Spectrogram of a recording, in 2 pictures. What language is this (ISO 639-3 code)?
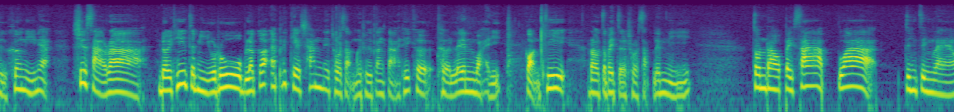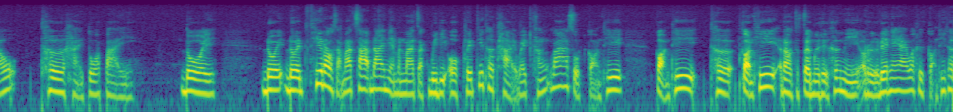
tha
